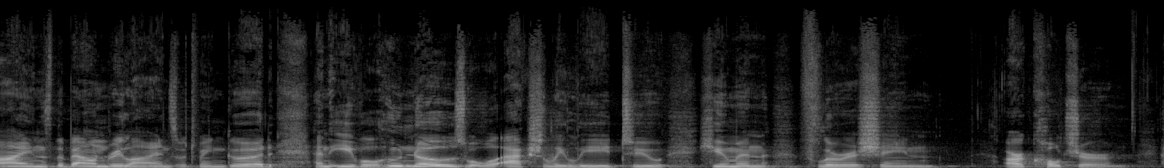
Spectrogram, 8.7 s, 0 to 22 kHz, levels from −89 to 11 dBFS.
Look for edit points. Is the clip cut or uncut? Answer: uncut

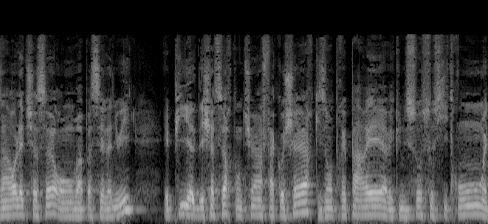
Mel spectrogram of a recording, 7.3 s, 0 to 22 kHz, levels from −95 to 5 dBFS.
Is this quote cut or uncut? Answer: uncut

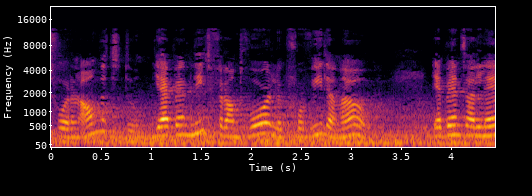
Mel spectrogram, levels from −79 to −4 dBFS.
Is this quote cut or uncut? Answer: uncut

